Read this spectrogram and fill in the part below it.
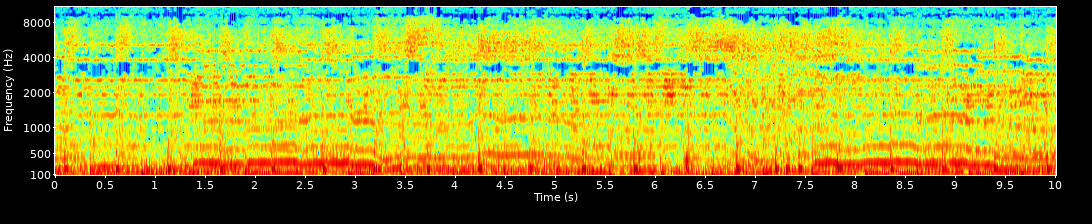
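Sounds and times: bass: 0.0s - 10.0s
held melody line: 0.0s - 10.0s
steady drum beat: 0.0s - 10.0s.

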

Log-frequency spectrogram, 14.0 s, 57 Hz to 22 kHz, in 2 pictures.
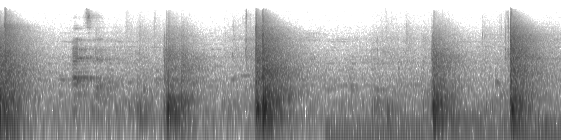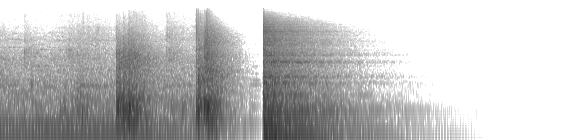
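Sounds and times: background music: 0.0s - 12.0s
loud music hit: 10.3s - 12.2s.

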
